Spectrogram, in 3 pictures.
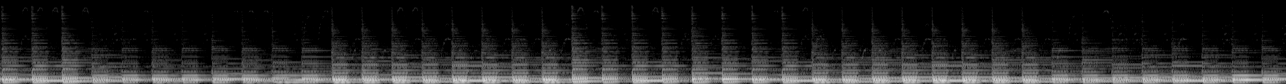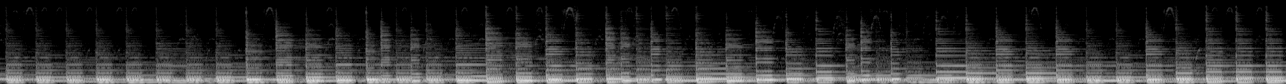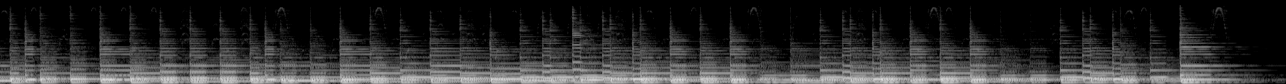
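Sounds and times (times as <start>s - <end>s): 
guitar ensemble playing: 0.0s - 38.5s.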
